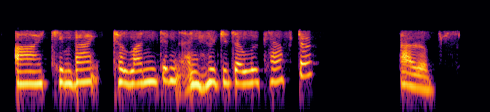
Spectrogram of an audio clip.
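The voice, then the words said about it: Scottish Glasgow accent. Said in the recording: “I've got a Scottish accent ... A Glasgow accent.”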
